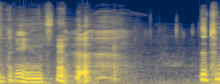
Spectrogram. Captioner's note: both chuckle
